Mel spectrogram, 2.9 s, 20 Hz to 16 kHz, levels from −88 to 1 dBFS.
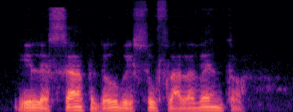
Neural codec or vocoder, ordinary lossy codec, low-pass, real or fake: none; Opus, 24 kbps; 14.4 kHz; real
